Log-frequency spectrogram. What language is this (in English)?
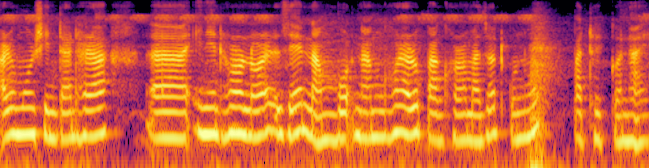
Assamese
